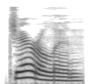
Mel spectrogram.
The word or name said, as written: jerolin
